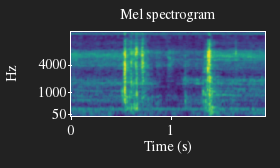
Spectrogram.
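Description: The electric seat motor in a BMW E34 525tds whirs forward in two brief, faint bursts inside the quiet car.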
